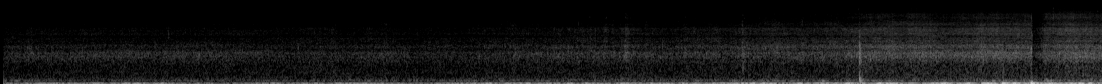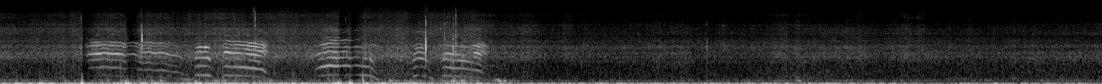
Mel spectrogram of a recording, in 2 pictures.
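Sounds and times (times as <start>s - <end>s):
rapids rushing: 6.5s - 22.0s
wind buffeting microphone: 7.6s - 20.0s.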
